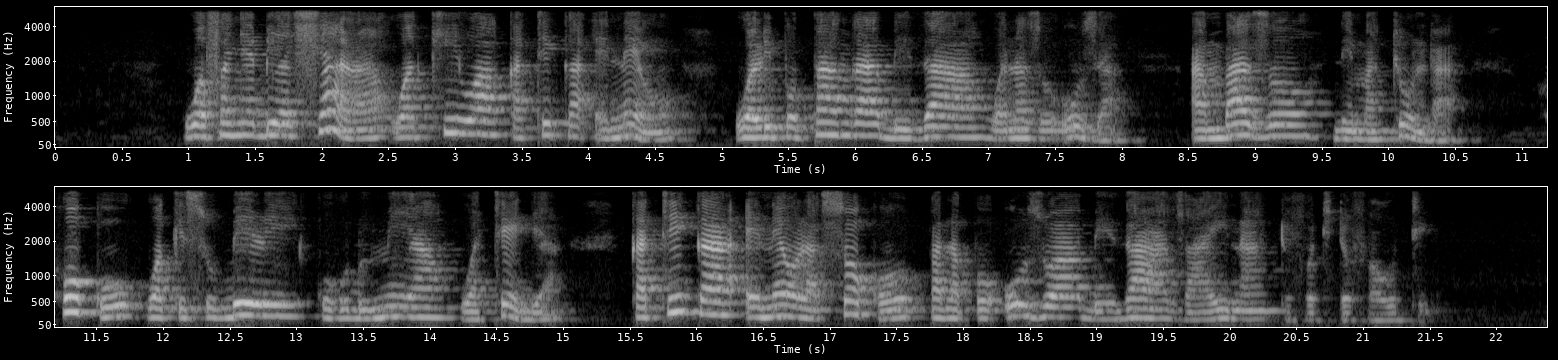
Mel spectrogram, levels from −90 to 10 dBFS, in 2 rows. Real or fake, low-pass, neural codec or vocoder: fake; 5.4 kHz; vocoder, 44.1 kHz, 128 mel bands every 512 samples, BigVGAN v2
